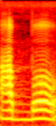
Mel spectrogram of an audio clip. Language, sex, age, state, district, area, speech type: Telugu, female, 18-30, Andhra Pradesh, Visakhapatnam, urban, read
